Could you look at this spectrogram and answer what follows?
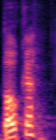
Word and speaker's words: bokeh: all about bokeh now is that the proper pronunciation Boca yeah every time I say that I want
